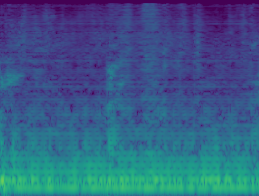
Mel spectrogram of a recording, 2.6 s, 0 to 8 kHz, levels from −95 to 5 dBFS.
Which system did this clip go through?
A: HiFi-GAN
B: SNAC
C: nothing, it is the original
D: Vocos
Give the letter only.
A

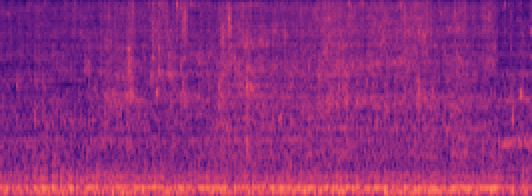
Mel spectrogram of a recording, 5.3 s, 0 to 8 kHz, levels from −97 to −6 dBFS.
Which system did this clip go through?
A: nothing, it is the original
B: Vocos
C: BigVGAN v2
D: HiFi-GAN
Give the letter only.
D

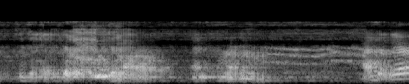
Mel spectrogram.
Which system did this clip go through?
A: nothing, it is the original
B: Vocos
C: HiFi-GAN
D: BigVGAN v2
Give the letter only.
C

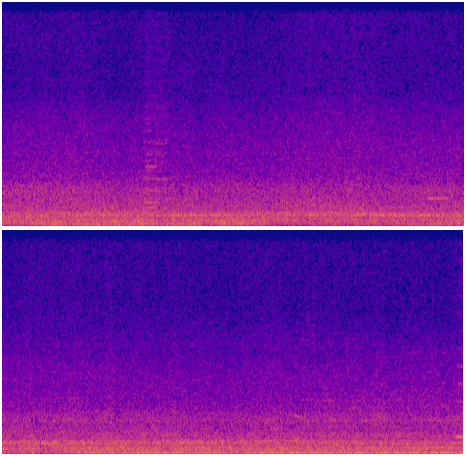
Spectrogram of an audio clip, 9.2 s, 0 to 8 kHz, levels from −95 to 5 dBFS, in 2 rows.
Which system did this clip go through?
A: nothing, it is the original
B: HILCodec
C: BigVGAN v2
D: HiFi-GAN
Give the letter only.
A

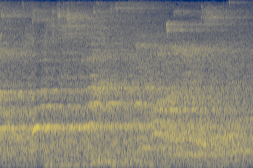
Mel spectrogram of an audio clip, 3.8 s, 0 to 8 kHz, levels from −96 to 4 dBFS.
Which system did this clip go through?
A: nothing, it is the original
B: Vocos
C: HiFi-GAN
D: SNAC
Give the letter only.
A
